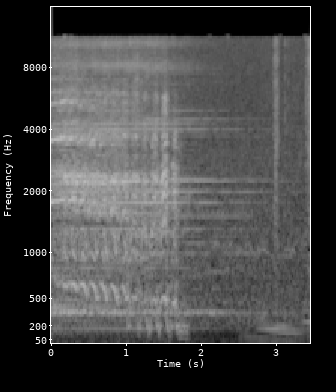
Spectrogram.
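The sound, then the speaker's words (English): A horse lets out a loud whinny with a quavering, shaky pitch, then it trails off into a low snort and quieter rumbling breath. “Take Midoro with you. He's the best horse in my entire army.”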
